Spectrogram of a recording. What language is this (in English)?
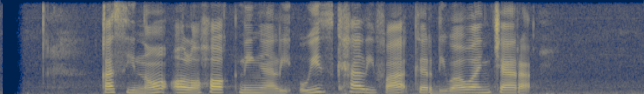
Sundanese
